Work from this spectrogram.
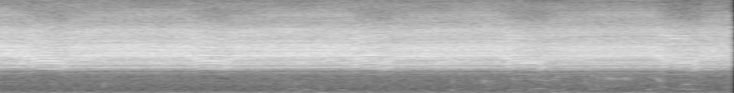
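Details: Kansas fields at sunset with cicadas chirping: a continuous shrill insect hum, even and unwavering, filling the high register with no pauses, over a soft low background murmur.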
